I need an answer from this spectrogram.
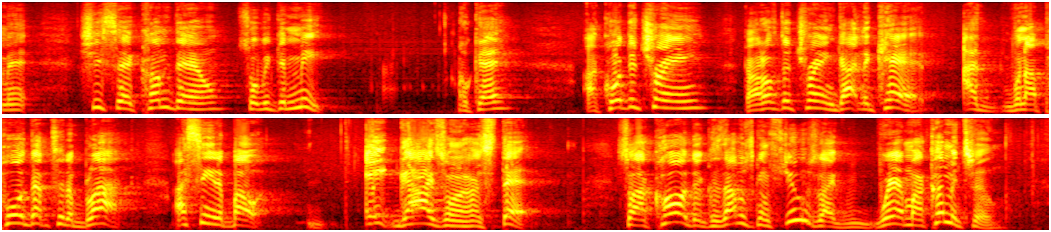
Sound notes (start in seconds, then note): none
